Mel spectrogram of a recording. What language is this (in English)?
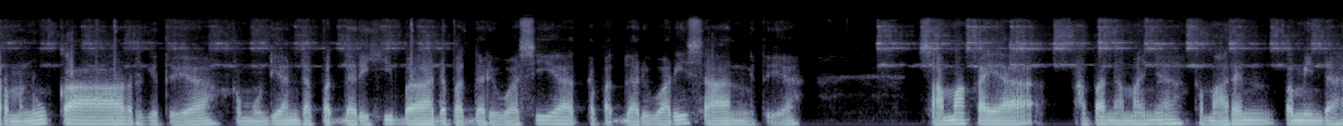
Indonesian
